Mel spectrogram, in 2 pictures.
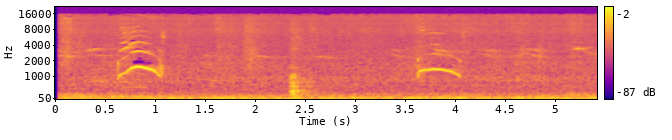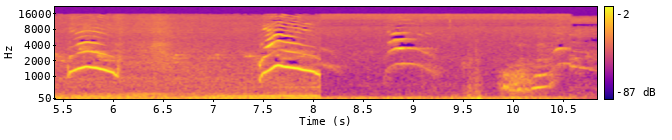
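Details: Mother cat carrying and rescuing her kitten, giving a run of clear rising-and-falling meows, four strong ones spaced about two seconds apart, then softer, fainter meows after a quieter break, over a low steady background rumble.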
